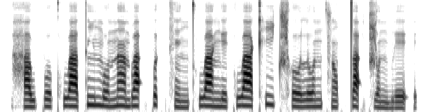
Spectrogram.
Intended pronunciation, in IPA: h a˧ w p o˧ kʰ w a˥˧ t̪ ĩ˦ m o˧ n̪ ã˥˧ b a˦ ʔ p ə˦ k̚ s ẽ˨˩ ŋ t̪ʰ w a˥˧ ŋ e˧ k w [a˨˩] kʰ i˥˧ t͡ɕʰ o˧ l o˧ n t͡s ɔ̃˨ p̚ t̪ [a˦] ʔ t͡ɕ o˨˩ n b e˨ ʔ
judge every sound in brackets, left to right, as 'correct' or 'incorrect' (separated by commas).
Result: incorrect, correct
